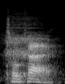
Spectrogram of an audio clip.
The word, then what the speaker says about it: Tokaj: It says, note that it is a Tokai dessert wine cask finish. Tokai is a sweet dessert wine. Have you guys had it before? So it's Tokaji. It's pronounced Tokai.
